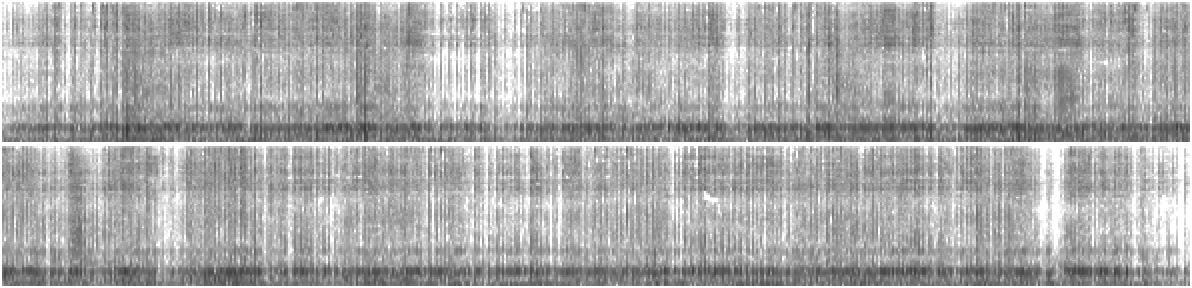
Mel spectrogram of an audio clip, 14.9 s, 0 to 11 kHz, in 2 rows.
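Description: Very long acrylic nails scratch fast and hard across the hollow metal mesh dome grille of a large condenser microphone. The result is a dense, continuous rasping roar, with a steady tonal band near 370 Hz over a thick low rumble and only brief dips in level.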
